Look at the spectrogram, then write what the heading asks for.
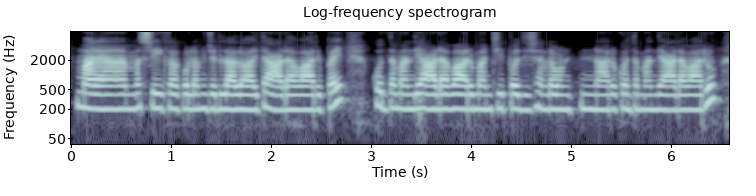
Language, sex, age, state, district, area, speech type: Telugu, female, 30-45, Andhra Pradesh, Srikakulam, urban, spontaneous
